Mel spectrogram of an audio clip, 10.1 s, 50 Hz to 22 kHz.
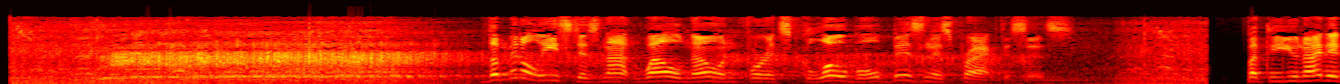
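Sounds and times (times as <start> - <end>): camel bellowing: 0.7 - 8.0.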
